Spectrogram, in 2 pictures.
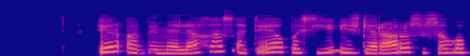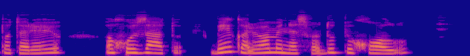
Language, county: Lithuanian, Vilnius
